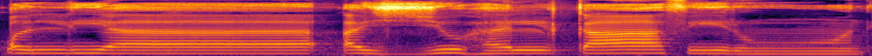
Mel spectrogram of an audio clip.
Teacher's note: یہ جو کاف نقطے والا ہے یہ موٹے حروف میں شمار ہوتے ہیں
